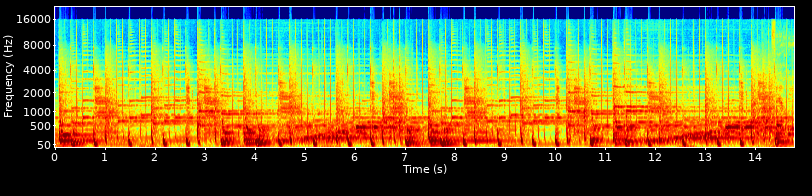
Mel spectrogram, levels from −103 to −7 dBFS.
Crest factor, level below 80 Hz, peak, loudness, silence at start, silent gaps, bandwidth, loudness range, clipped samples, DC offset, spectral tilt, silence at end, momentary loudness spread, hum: 10 dB; -20 dBFS; 0 dBFS; -11 LUFS; 0 s; none; 16.5 kHz; 2 LU; 2%; under 0.1%; -6.5 dB/octave; 0 s; 4 LU; none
